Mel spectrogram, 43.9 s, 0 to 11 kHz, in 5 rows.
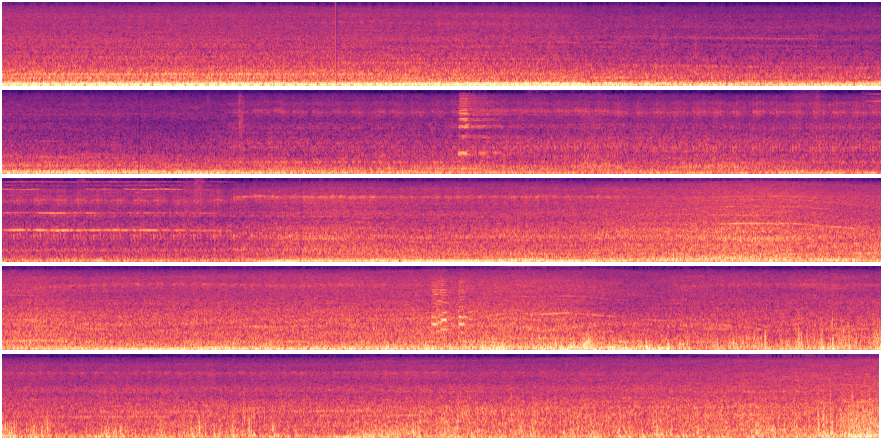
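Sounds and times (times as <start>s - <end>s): bus diesel engine under load: 0.0s - 43.9s
bus horn: 13.2s - 14.3s, 17.5s - 19.8s, 30.1s - 32.6s
turbo whistle: 17.5s - 19.8s.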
